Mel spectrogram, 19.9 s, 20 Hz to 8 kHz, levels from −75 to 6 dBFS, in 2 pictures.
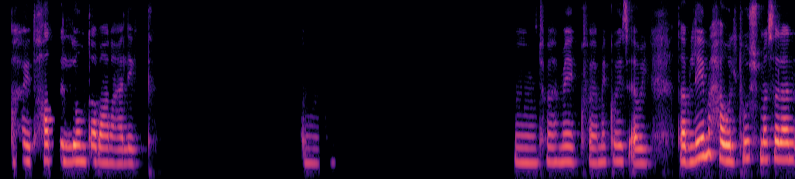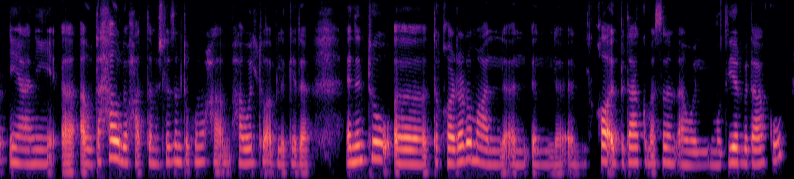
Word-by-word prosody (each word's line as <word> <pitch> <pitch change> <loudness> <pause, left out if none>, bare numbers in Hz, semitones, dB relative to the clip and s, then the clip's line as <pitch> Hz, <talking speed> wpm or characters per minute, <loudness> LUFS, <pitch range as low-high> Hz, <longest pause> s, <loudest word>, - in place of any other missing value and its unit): فهيتحط 235 0 -2
اللوم 230 0 +2
طبعًا 215 -2 0
عليك. 195 0 -10 1.8
إمم. 200 -1 -14 2.4
إمم، 210 -1 -6
فاهماك، 215 +1 -6
فاهماك 215 +1 -6
كويس 225 0 -5
أوي. 200 0 -1 0.4
طَب 225 0 +4
ليه 250 +6 +5
ما 320 +3 +3
حاولتوش 255 -1 +3
مثلًا 250 -1 +3
يعني 195 -2 -5
أ - - +1
أو - - 0
تحاولوا 235 +2 +6
حتى - - -5
مش 195 0 -9
لازم 220 +1 -3
تكونوا 220 0 -6
حا 225 - -7
حاولتوا 205 0 -2
قبل - - -4
كده 95 0 -5 0.4
إن 210 +1 +3
أنتم 235 +3 +2 0.2
آآ، 195 -1 +4
تقرّروا 210 +4 +3
مع 220 -5 -2
ال 185 -1 -6
ال 185 +1 -5
ال 185 0 -8 0.4
القائد 230 +3 +6
بتاعكم 215 0 -2
مثلًا 210 -1 -4
أو 180 -1 -4
المدير 180 +4 -1
بتاعكم 200 +6 -2
215 Hz, 125 wpm, -23 LUFS, 195-230 Hz, 2.4 s, تحاولوا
